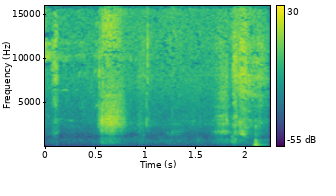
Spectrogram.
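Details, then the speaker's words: A sneeze and a cough together: a sharp, hissing sneeze-like burst, then a second explosive burst ending in a short cough, in a small room during a radio show. "sneezing like you're skipping a heartbeat a cough is like you bringing up a lung it's almost like a sneeze and a call"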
